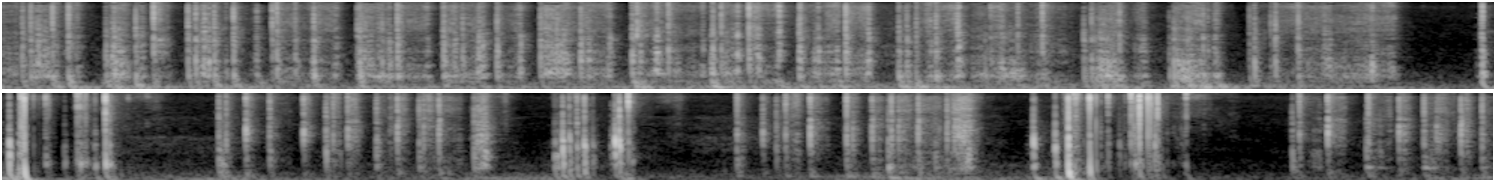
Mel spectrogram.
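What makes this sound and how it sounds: Long acrylic nails tap and scratch along the dark grey, grained plastic or vinyl upper trim of a car door panel, just below the side window, and the panel sounds hollow. For the first half there is a dense, continuous scratching rasp. It then gives way to sparser, sharp clicking taps with brief silences between them.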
